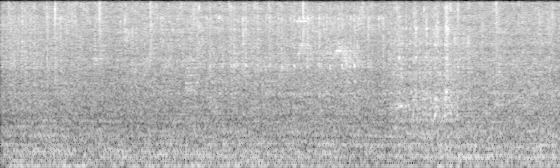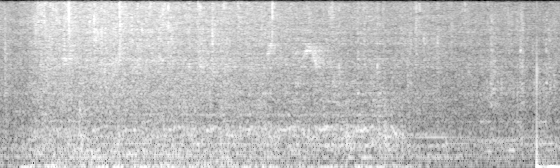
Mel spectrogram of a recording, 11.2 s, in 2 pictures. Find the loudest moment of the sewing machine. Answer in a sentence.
The volume of the sewing machine peaks at 9 seconds.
